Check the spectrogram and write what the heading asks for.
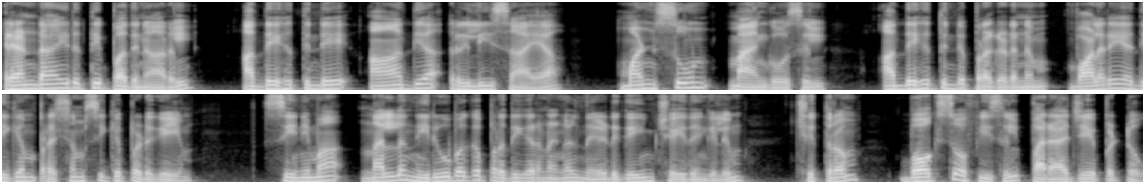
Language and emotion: Malayalam, neutral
